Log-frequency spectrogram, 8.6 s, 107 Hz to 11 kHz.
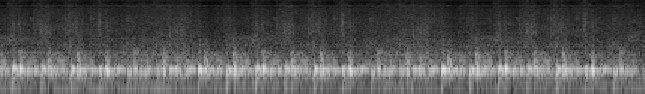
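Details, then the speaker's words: Fetal heartbeat on a Cofoe JDB-100B handheld Doppler with gel on the maternal abdomen: fast, strong, regular whooshing thumps at about 158 per minute, within the stated normal 120–160 range. "区分胎心音、起血流、腹部动脉的声音。胎心音是节奏比较快的有力的咚咚声或者轰轰声。"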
